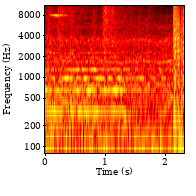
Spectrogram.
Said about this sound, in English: a call to prayer punctuated by retaliatory explosions. This after a surprise attack on Israel by Hamas today, the militant group firing thousands of rockets into the country, crossing the heavily fortified Gaza border.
